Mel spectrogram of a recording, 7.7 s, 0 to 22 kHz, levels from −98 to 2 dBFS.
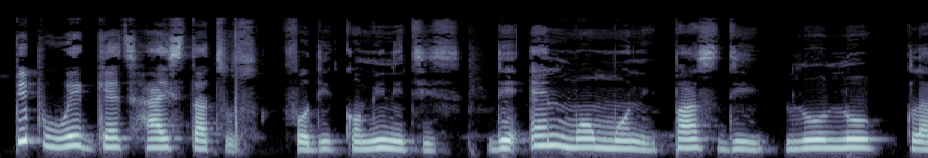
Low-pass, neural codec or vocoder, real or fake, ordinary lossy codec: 14.4 kHz; none; real; MP3, 64 kbps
